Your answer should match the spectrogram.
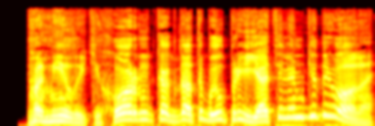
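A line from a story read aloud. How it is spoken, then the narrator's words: Playful exclamation. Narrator (Russian): игриво воскликнул мистер Гэллоп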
